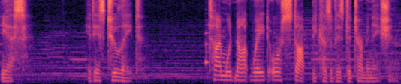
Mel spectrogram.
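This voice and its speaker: An actor voicing a calm, thoughtful young wandering swordsman in a video game, speaking in a measured, gentle way. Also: medium pitch, music in the background, natural voice. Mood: reflective.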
